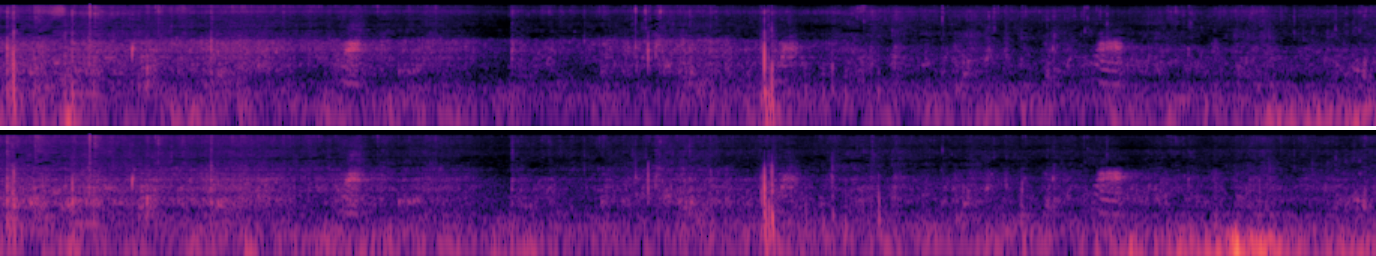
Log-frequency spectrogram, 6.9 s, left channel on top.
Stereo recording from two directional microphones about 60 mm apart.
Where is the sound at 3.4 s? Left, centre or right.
Right.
